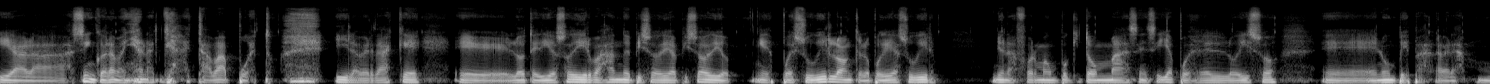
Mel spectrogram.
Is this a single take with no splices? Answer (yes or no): yes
